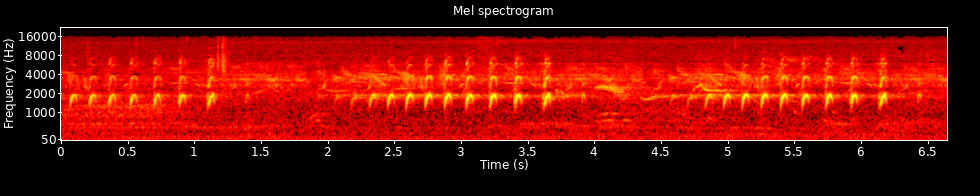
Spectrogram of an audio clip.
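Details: Female common cuckoo calling at the end of a stork-nest recording gives three fast bubbling runs of about seven to ten liquid, mid-pitched notes each, the runs a couple of seconds apart, over a soft background hiss.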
